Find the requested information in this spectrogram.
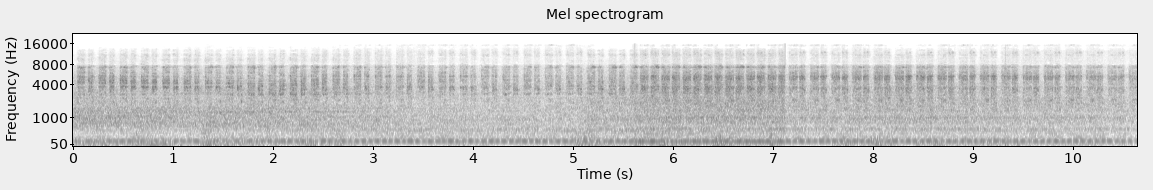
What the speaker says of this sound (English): now Scott started by cleaning up the back side of the flange here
